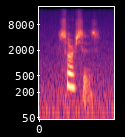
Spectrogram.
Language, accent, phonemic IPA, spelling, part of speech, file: English, US, /ˈsɔɹsɪz/, sources, noun / verb, En-us-sources.ogg
- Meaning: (noun) plural of source; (verb) third-person singular simple present indicative of source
